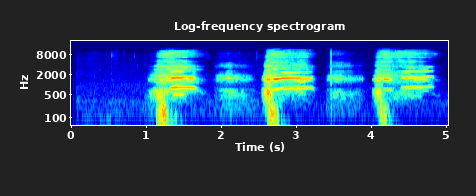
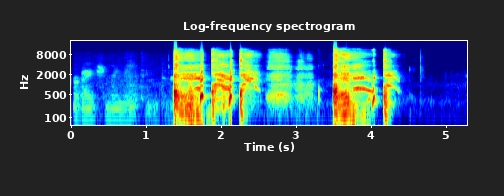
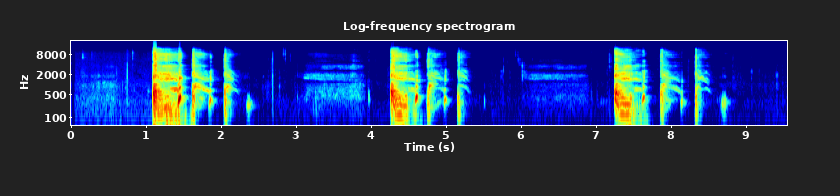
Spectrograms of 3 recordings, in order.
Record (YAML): exhalation_length: 5.0 s
exhalation_amplitude: 6098
exhalation_signal_mean_std_ratio: 0.53
cough_length: 5.3 s
cough_amplitude: 32768
cough_signal_mean_std_ratio: 0.37
three_cough_length: 9.6 s
three_cough_amplitude: 32768
three_cough_signal_mean_std_ratio: 0.23
survey_phase: beta (2021-08-13 to 2022-03-07)
age: 18-44
gender: Female
wearing_mask: 'No'
symptom_cough_any: true
symptom_runny_or_blocked_nose: true
smoker_status: Current smoker (1 to 10 cigarettes per day)
respiratory_condition_asthma: true
respiratory_condition_other: false
recruitment_source: REACT
submission_delay: 3 days
covid_test_result: Negative
covid_test_method: RT-qPCR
